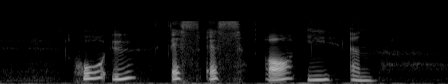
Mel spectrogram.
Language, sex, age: Norwegian, female, 54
